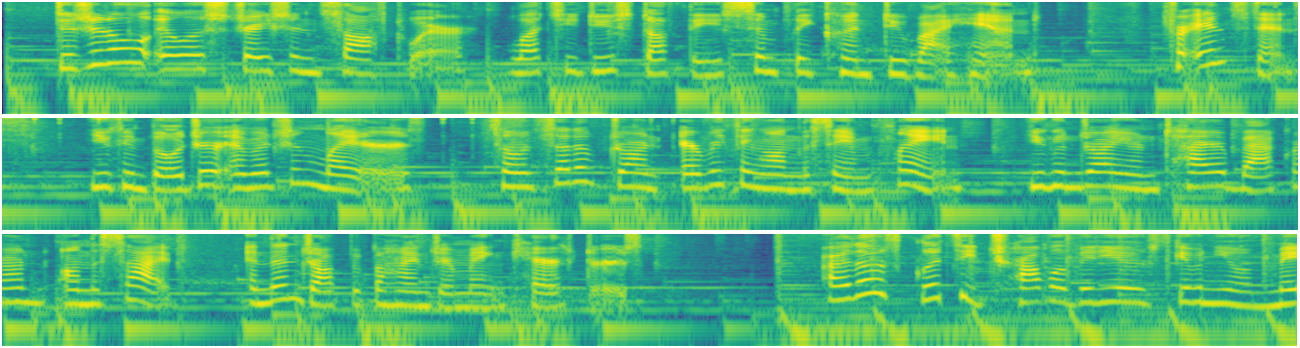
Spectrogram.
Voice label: narration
